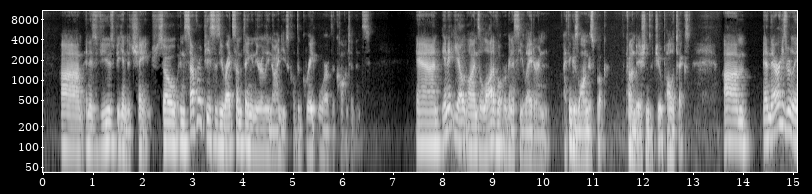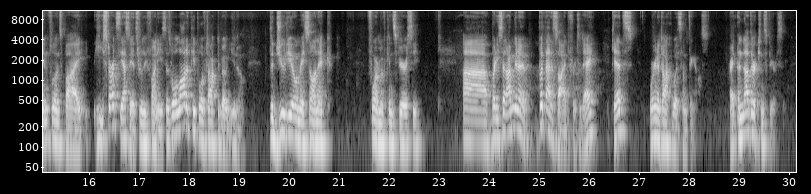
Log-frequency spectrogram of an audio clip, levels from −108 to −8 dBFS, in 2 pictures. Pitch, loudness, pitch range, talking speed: 120 Hz, -24 LUFS, 110-130 Hz, 205 wpm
